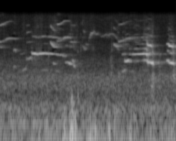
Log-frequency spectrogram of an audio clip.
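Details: Ring-billed and Iceland gulls in a feeding frenzy, fighting over food, with the smaller gull making noise. Many overlapping high, thin, whistled calls with slurred and falling notes, over low rumbling background noise.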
